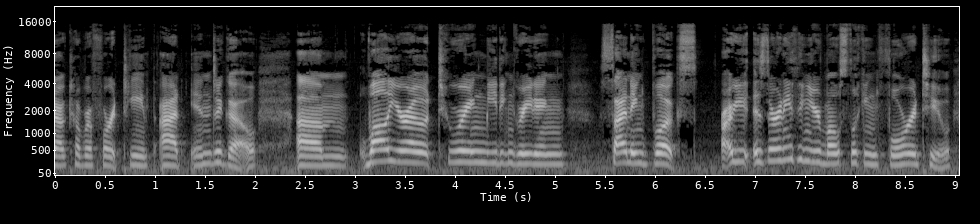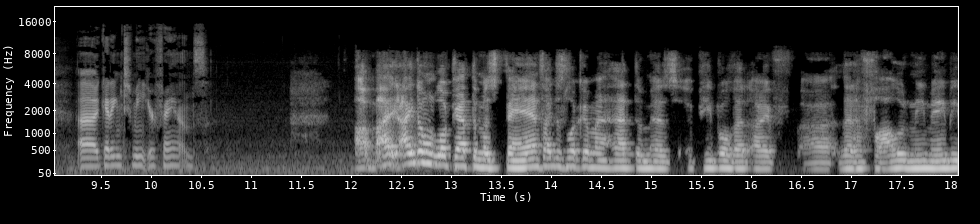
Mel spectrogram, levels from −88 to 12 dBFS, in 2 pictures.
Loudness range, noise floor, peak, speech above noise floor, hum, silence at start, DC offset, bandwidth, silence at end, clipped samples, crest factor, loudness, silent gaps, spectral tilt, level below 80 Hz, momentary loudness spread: 7 LU; -46 dBFS; 0 dBFS; 28 dB; none; 0 s; under 0.1%; 15.5 kHz; 0 s; under 0.1%; 18 dB; -17 LUFS; none; -5 dB/octave; -54 dBFS; 13 LU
